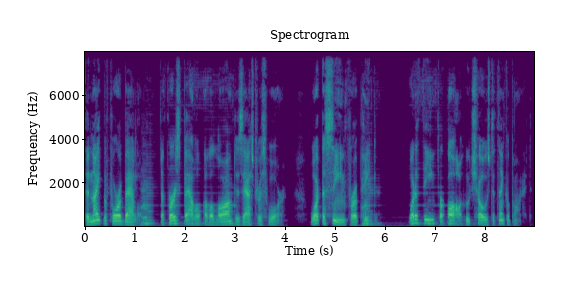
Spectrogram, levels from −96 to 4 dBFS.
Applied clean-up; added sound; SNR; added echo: neural mask model DeepFilterNet 3.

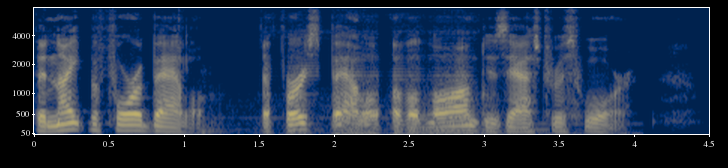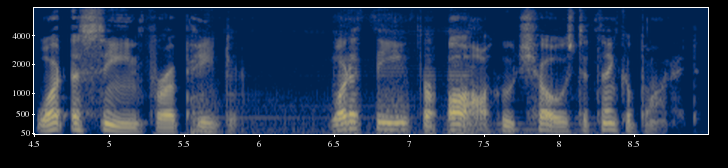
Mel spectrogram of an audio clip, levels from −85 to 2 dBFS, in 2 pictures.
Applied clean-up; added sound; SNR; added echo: neural separator model SepFormer DNS4.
